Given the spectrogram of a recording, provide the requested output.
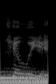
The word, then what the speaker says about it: Cillian: It is Cillian.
